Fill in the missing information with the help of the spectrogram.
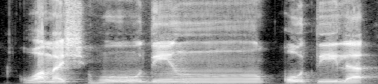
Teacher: ملانے کی صورت میں یہاں نون تنوین کا اخفا ہوگا، ٹھیک ہے۔ وَمَشْهُودٍ قُتِلَ، اخفا ہوگا، موٹا اخفا۔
